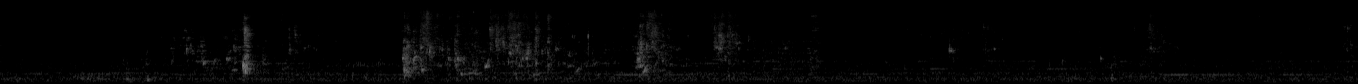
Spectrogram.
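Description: Water splashing and sloshing as a monkey swims through a shallow inflatable paddling pool: a sharp splash, then a burst of splashing about four seconds in, followed by scattered smaller splashes.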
